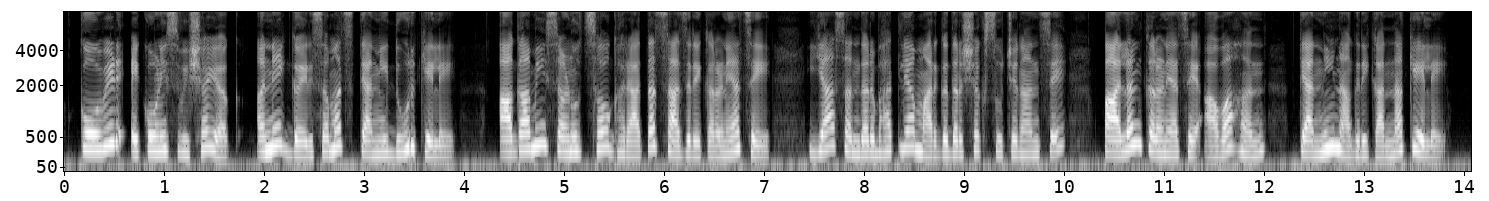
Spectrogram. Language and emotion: Marathi, neutral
